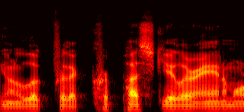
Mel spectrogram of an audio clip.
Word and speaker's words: crepuscular: of them but here's the first one I'll pronounce it for you because I looked it up ahead of time crepuscular crepuscular anybody know what that means just guess out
